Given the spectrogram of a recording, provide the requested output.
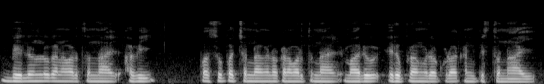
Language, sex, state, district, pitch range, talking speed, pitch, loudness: Telugu, male, Telangana, Hyderabad, 140-150 Hz, 130 wpm, 145 Hz, -17 LUFS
